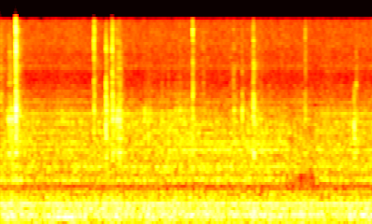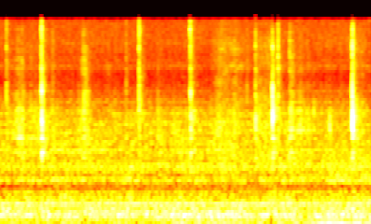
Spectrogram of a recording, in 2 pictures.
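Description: Near silence with a few faint, irregular small clicks as the opened altimeter's metal gear mechanism is handled, over a low steady hum.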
